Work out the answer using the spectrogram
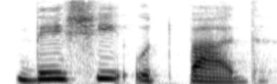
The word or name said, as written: देशी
